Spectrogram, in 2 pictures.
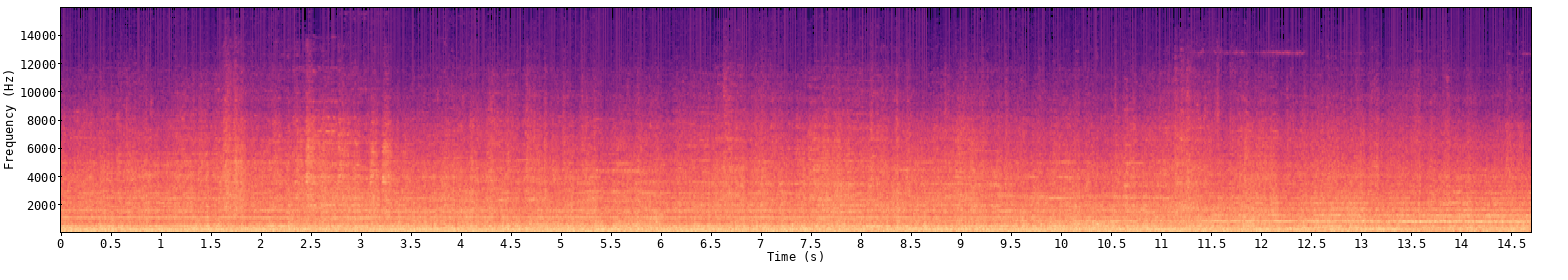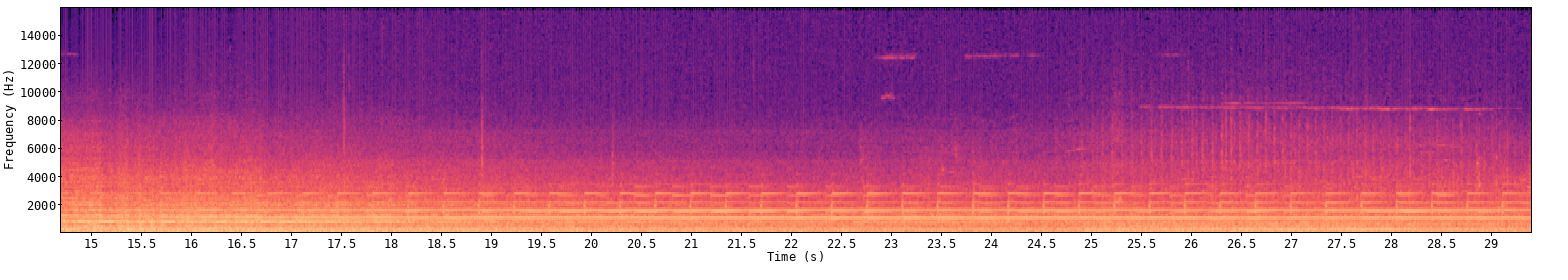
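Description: Double-stack container freight train rolling through a grade crossing, the wheels clacking over the rail joints. The rear BNSF GE locomotive passes about halfway through, and after it the train noise drops away while the crossing bell keeps ringing steadily.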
